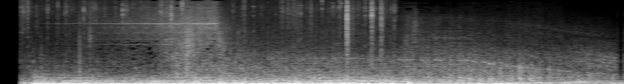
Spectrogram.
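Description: Channel logo intro sting: electronic music with a heavy deep bass rumble, a whoosh-like swell about two seconds in, a cluster of sharp clicks past the middle, and a falling sweep near the end.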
